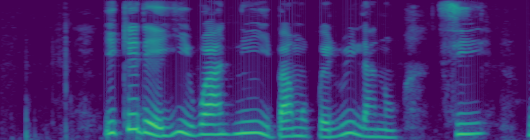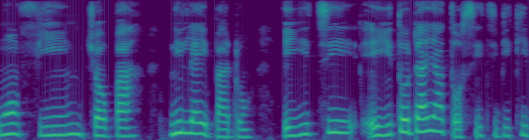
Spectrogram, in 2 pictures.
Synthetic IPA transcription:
i˧ke˦de˧e˨ji˨˦˨wa˦nĩ˦i˦˨ba˨mũ˧k͡pɛ˨lu˨˦i˦˨la˨nã˨ | ti˦ | w̃ɔ̃˦fi˧n̩˦d͡ʒɔ˧ba˧ | nĩ˦lɛ˦i˦˨ba˨dɔ̃˨ | e˨˦e˨ji˨˦to˦da˦ja˦˨tɔ˨si˨˦ti˧bi˧ki˦

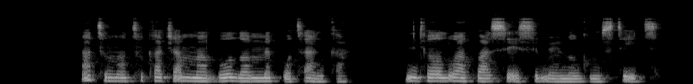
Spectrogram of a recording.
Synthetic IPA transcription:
a˦tʊ˨ma˨tʊ˦ka˦t͡ʃa̰˦m̩˦ma˦bʊ˨ɔ˦lɔ˨m̩˦me˦pʊ˨tʰa˦ŋ̩˨ka˦ | n̩˦dɪ˦ɔ˦lʊ˦a˨kʷa˦sɪ˦ḛ˨sɪ˦me˨ɾɪ˨no˨ɡʊ˨m̩˦stḛ˦˨t

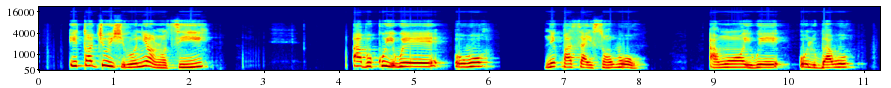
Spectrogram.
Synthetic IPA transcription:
i˧tɔ˦d͡ʒu˦i˧˨ʃi˨ɾo˨˦nĩ˦ɔ˦˨ɾ̃ã˨ti˨˦ | a˧bu˧ku˦i˨we˦o˧wo˦ | nĩ˦k͡pa˧˦sa˧˨i˨sã˨wo˦˨ | a˨w̃ɔ̃˧i˨we˦ | o˧lu˨ɡ͡ba˨˦wo˦

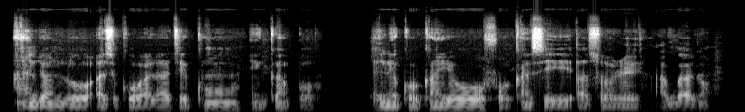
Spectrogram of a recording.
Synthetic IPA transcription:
ã˧n̩˦d͡ʒɔ˦n̩˦lo˧a̰˨si˨kʰo˨wa˧la˦ti˧kʰũ˦ĩ˨ŋ̩˨kã̰˨k͡pɔ˨ | ɛ˧nĩ˧kɔ̰˨kã˧joː˦fɔ˦˨kã˧si˦a˦˨sɔ˧ɾɛ˨a̰˧ɡ͡ba˦dɔ̃˦˨

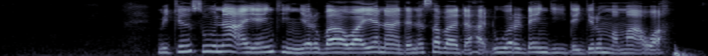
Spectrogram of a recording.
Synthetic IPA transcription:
bɪ˨kʲɪ˦nsuː˦naː˦ʔa˨jɐ˦ŋkʲɪ˨ɲjɐ˦rbaː˦waː˦jɐ˦naː˨da˨nɐ˦sɐ˦baː˨da˨ɦa˨ɗʊ˦wɐ˦rdɐ˦ŋɡʲiː˨da˨ɡʲɪ˦rmɐ˨maː˦˨waː˦

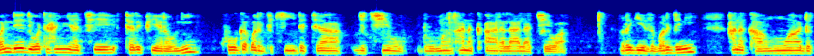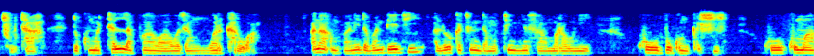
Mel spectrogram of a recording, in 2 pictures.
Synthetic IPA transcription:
bɐ˦ndeː˦d͡ʒiː˨wɐ˦ta˦ha˦ɲjaː˨t͡ʃeː˦tʰɐ˦ɽɸeː˨ɾa˨wniː˦ | kʷʰoː˦ɡɐ˦ɓɐ˨rd͡ʒɪ˨kʲʰiː˦da˨tʰa˦ | d͡ʒi˦t͡ʃiː˦woː˨ | doː˨mɪ˦ŋha˦na˨kʼaː˦ɽa˨laː˦laː˨t͡ʃeː˦˨waː˨ | ɽɐ˦ɡʲeː˨zʊ˨bɐ˦rd͡ʒɪ˦niː˦ha˦na˨kʰaː˨mʊ˦waː˦da˨t͡ʃuː˨tʰaː˦d̥a˨kʷʊ˦ma˦tʰɐ˦lːɐ˨ɸaː˦waː˨wɐ˦d͡ʒɛ˦ŋwɐ˦rkʰɐ˦rwa̰ː˦ | ʔa˦naː˨ʔa̰˨mɸaː˨niː˦da˨bɐ˦ndeː˦d͡ʒiː˦ʔa˨loː˦kɐ˨t͡ʃɪ˦nda˨mʊ˨tʊ˦mja˦saː˨mu˦ɽa˦wniː˦ | kʷʰoː˦bʊ˦ɡʷʊ˨ŋkʼɐ˨ʃiː˦ | kʷoː˦kʷʊ˦ma˦

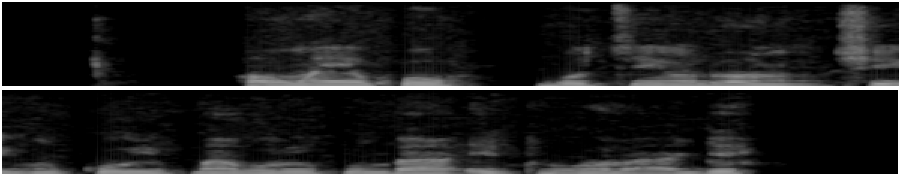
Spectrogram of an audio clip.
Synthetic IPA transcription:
ɔ˨w̃ɔ̃˧e˧k͡po˧ | bo˦ti˧˦nũ˦dɔ˧˦ɾ̃ũ˧˨ʃẽ˦˨˦ko˦i˨k͡pã˧bo˧ɾu˦ku˦ba˦e˦˨tu˨˦wɔ̃˨mãː˨˦d͡ʒe˦

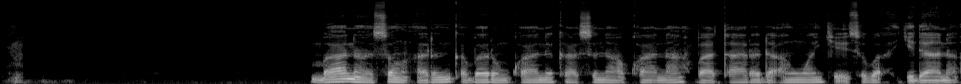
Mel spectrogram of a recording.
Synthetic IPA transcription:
baː˦naː˨sɔ˦˨ŋʔa̰˨ɽɪ˦ŋkʼɐ˨bɐ˦ɽɪ˨ŋkʷʰa̰ː˦nɪ˦kʰaː˨sʊ˦naː˨kʷʰaː˦naː˦baː˨tʰaː˨ɽe˦da̰˨ʔa˦ŋwɐ˦ŋkʲʰḛː˨su˦ba˦ʔa˨ɡʲɪ˦daː˦naː˦ʔ

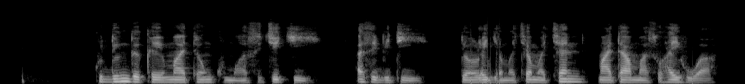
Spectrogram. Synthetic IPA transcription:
kʷu˨dʊ˦ŋɡa˨ka˦jmaː˦tɐ˦ŋkʷu˨maː˨suː˦t͡ʃɪ˦kʲiː˨ | ʔa˦sɪ˨bɪ˦tiː˨ | d̥ɔ˦nɽɐ˦ɡʲe˨mɐ˨t͡ʃɛ˦mɐ˨t͡ʃɛ˦nːaː˦taː˦maː˨suː˦ɦa˦jɦʊ˨waː˦

